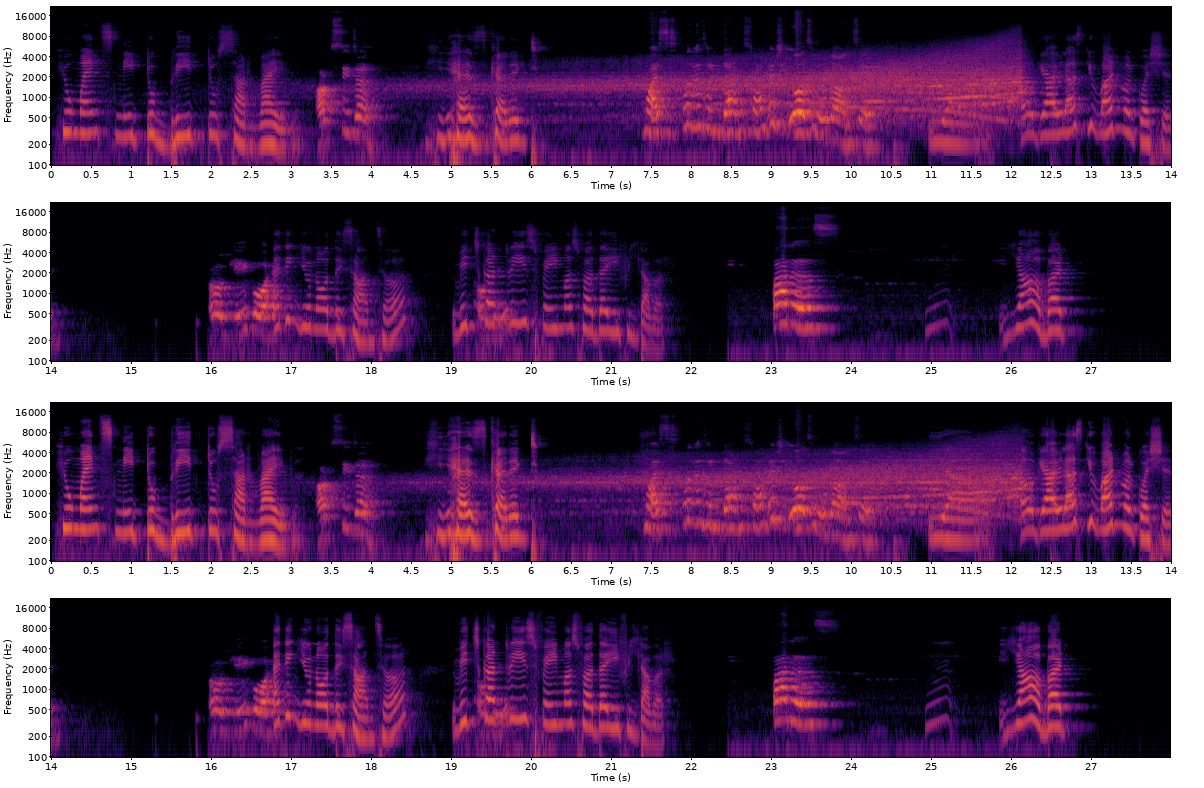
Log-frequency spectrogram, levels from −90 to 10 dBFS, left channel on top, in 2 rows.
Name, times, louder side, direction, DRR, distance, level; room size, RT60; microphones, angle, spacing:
voice 1, 0.1-3.1 4.7-6.1 7.3-7.5 11.0-11.8 12.1-14.1 16.8-18.5 19.0-21.7 24.9-25.3 25.9-26.7, right 5 dB, 35° right, 0.3 m, -34 dB
voice 2, 3.3-4.1 7.4-10.4 16.0-16.8 19.3-19.7 23.0-23.7, left 3 dB, 35° left, 1.2 m, -30 dB
sound 1, 3.8-12.1, left 2 dB, 80° left, 1.7 m, -39 dB
12.0 x 5.0 x 5.7 m
head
